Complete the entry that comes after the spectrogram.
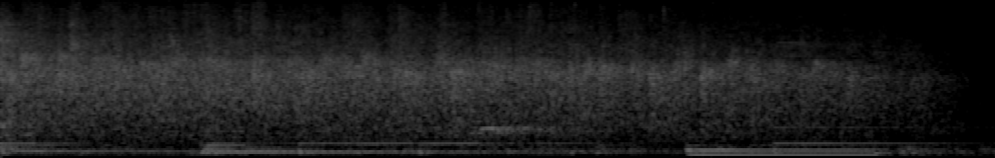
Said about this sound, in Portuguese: aleluia, aplauda ele bem forte.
